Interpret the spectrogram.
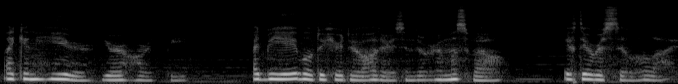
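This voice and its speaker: A woman playing a centuries-old vampire who hunts her own kind in an audio roleplay, cold, menacing and drily teasing, in a deliberate half-whisper. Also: medium pitch, mellow, muffled recording. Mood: cool menace. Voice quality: breathy, husky, half-whispered. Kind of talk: intimate scripted audio roleplay.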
